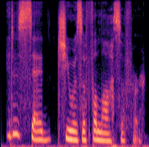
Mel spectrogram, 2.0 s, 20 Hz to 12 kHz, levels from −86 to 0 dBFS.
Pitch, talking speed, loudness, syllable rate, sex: 205 Hz, 210 wpm, -17 LUFS, 5.8 syllables/s, female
